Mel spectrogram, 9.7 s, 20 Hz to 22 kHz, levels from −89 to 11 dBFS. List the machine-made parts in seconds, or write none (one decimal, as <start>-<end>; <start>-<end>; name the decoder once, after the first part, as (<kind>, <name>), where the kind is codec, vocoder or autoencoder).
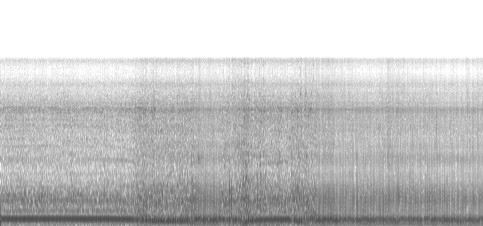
3.9-4.4 (vocoder, Vocos); 6.3-9.7

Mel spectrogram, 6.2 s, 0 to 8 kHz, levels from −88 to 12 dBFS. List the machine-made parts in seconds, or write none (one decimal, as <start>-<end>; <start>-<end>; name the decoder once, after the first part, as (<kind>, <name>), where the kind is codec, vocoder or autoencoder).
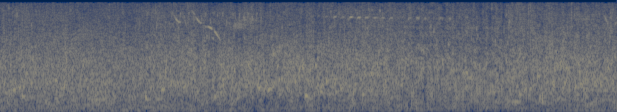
4.0-5.1 (vocoder, HiFi-GAN)

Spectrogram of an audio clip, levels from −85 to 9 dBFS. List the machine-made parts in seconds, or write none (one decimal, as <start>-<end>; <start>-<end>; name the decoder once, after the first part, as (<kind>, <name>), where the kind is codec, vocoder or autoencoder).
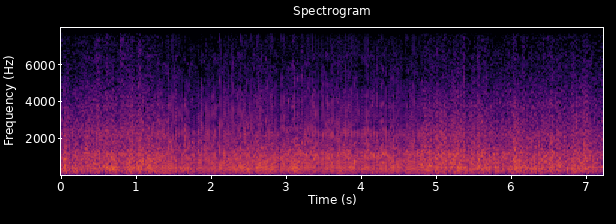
1.3-4.8 (vocoder, HiFi-GAN)

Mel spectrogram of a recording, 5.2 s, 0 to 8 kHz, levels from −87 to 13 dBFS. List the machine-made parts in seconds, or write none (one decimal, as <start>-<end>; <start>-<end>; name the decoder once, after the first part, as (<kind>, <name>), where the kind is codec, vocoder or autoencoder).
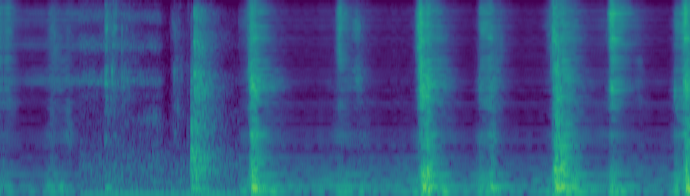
0.0-0.6 (vocoder, HiFi-GAN); 1.8-5.2

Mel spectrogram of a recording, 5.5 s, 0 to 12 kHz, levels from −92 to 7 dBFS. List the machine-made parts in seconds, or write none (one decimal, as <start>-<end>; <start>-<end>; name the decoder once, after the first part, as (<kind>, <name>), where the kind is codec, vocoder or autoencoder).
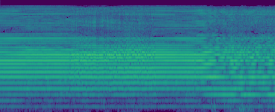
1.4-3.1 (vocoder, BigVGAN v2)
